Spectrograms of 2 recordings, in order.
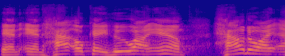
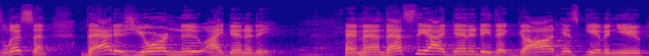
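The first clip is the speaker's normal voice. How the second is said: ordinary delivery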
